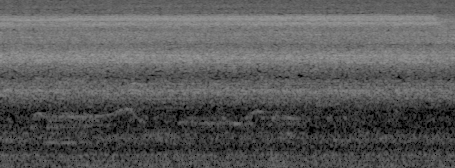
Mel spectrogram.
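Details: Summer cicada chorus, a continuous shrill metallic whine spread over several stacked high tones, unwavering and without pauses for the whole short stretch, loud and even from start to finish.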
